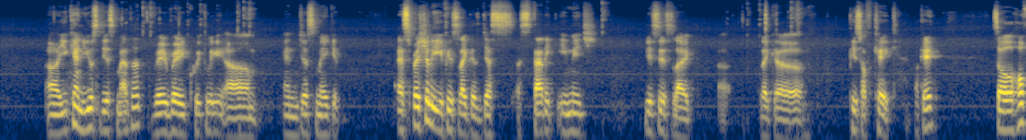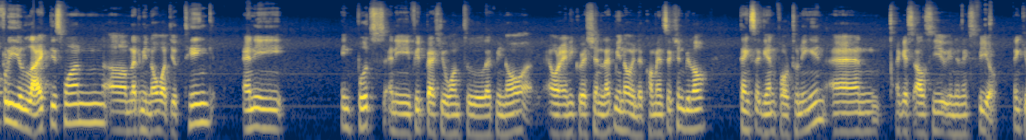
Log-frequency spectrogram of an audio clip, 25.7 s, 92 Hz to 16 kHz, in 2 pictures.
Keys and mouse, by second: 2.1 s, 3.0 s, 5.4 middle click, 5.8-7.5 drag, 8.7-9.9 middle drag, 9.9-11.6 drag, 9.9 s, 24.7 middle click.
